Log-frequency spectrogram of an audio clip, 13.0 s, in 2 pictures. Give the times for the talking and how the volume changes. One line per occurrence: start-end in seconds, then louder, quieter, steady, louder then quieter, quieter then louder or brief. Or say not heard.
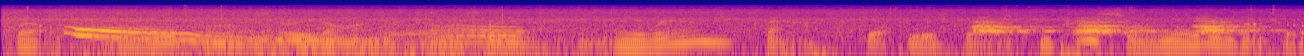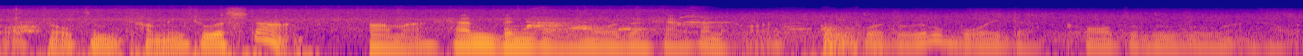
0.0-12.9 louder then quieter.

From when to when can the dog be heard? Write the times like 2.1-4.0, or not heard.
0.3-2.6, 4.4-6.8, 9.0-10.9.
